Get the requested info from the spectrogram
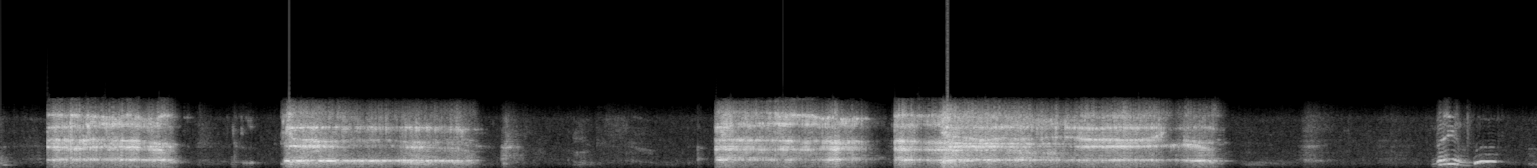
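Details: Two people burping loud and powerfully: four long, loud, voiced belches with brief quiet gaps between them, then a short vocal sound at the end; burping.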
